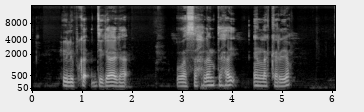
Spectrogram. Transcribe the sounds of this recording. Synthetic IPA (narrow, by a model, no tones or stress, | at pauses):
hɪlɪbkʰɐd̪ɪɣaːɣɐ | wɑːsɐħlɐnt̪ʰɐɦɛj | ɪnlɐkʰɐɾɪjɔ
